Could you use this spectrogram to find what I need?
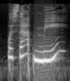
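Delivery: strange, odd voice, hardly daring to believe. Reading a story aloud, a character asks in an odd voice, hardly daring to believe. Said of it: "in an odd voice, hardly daring to believe it".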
